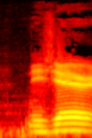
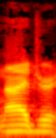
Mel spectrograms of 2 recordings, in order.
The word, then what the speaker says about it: Niger: Niger is the French pronunciation, Niger, English. We mix them up all the time. Either one's correct.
